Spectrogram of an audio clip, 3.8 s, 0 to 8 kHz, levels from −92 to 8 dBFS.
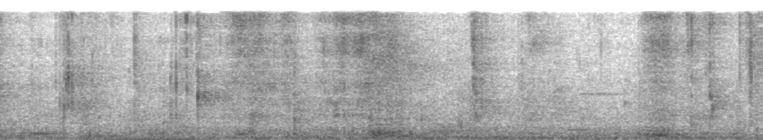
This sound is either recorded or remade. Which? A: recorded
